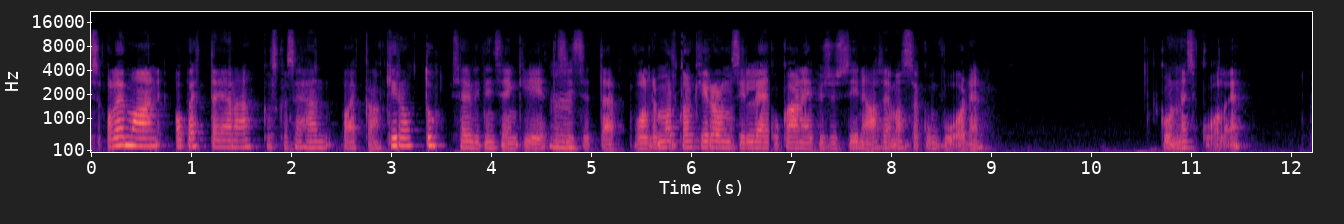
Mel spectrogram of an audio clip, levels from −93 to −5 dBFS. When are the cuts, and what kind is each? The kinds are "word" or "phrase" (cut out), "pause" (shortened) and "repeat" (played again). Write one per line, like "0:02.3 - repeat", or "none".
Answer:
0:03.6 - pause
0:05.3 - pause
0:06.4 - word
0:06.8 - word
0:11.1 - word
